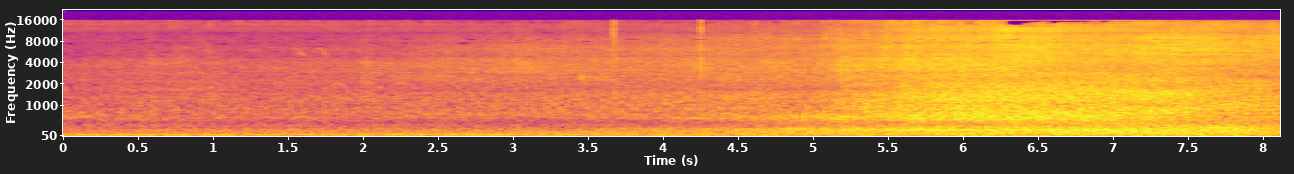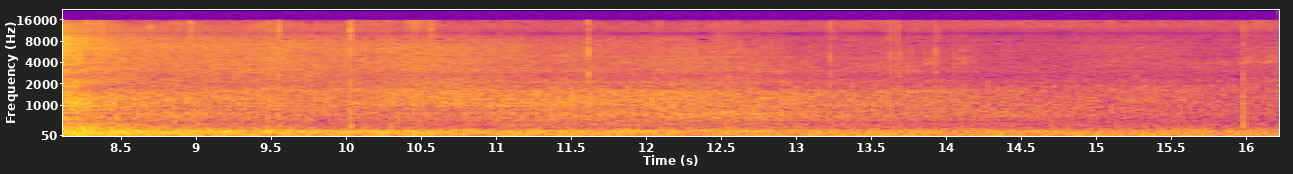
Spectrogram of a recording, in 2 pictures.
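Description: A steady low engine hum, like a car idling, runs throughout. In the middle a passing road vehicle swells up over a few seconds and fades away again.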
